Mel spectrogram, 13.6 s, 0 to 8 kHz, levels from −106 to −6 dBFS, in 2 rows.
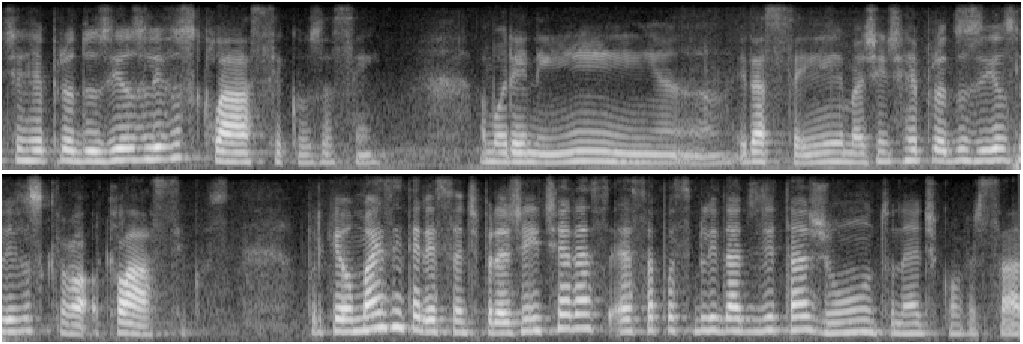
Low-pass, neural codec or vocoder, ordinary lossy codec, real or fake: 7.2 kHz; none; Opus, 24 kbps; real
